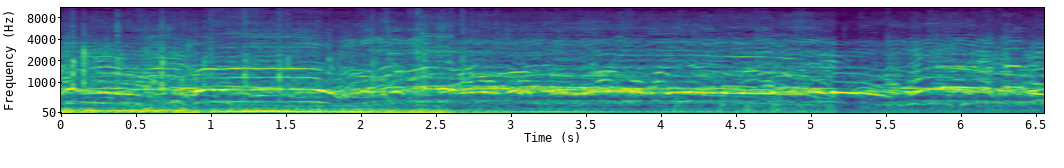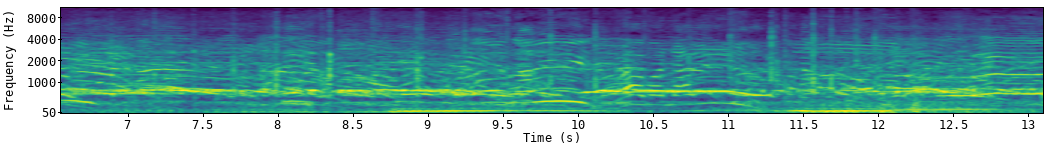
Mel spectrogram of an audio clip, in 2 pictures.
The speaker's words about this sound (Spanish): Aficionados alborozados junto al autobús del Leganés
